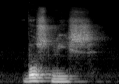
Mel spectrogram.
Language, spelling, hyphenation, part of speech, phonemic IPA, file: Dutch, Bosnisch, Bos‧nisch, adjective / proper noun, /ˈbɔsnis/, Nl-Bosnisch.ogg
- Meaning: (adjective) Bosnian; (proper noun) Bosnian (the language)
